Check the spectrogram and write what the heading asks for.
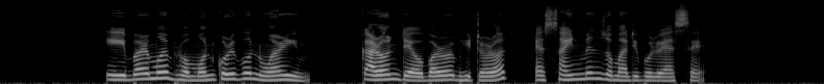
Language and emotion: Assamese, sad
